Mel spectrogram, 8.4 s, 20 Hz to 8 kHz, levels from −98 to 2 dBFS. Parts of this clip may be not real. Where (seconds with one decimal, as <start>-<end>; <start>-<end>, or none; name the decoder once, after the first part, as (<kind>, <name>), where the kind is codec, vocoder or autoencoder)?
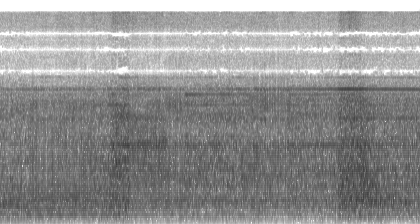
0.6-1.9 (vocoder, HiFi-GAN); 2.6-3.7; 5.0-5.8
